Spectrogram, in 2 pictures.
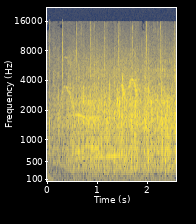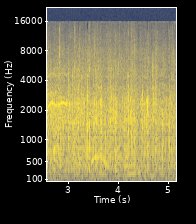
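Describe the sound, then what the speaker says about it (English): A boxing crowd applauds both fighters after the bout, a steady wash of clapping that swells in quickly and holds at an even level, with faint whistles and cheers mixed in. "Ladies and gentlemen, both fighters, give them a big round of applause,"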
